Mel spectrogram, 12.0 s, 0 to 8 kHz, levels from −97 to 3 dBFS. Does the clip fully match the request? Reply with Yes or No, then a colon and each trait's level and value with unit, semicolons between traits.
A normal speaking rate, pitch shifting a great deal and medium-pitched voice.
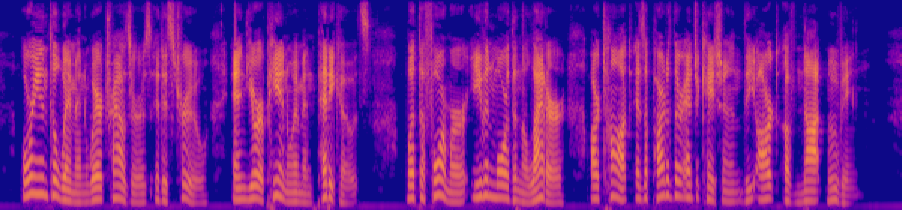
Yes: average, 160 wpm; wide, 6.4 semitones; medium, 160 Hz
